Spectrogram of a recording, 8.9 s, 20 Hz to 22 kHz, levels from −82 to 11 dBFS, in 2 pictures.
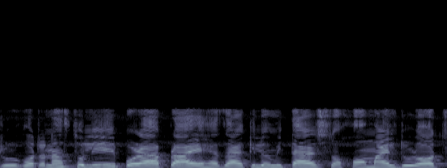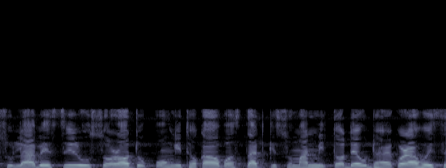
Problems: constant background noise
